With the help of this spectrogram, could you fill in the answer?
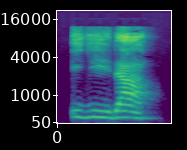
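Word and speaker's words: יראה: La palabra hebrea para temor es yirá, con Y, y termina con A, acento en la yirá.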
